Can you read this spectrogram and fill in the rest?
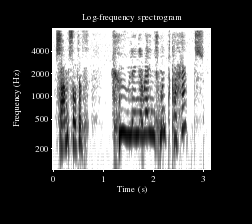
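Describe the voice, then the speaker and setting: A man's voice: very high-pitched, unhurried, gravelly, a little mellow, no room sound, lo-fi sound, voice pushed up, heavily acted. A man voicing a meek, gloomy male island god with a sad, fussy manner, in an audiobook reading. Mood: musing.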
